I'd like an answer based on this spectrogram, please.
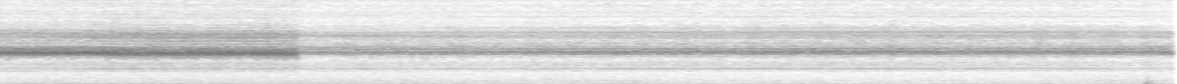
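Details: Cicadas calling from an olive tree on a warm evening while blind cats climb the branches to hunt them; a loud, steady high buzz that drops in volume after about a second and a half, then continues as a continuous droning whine.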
